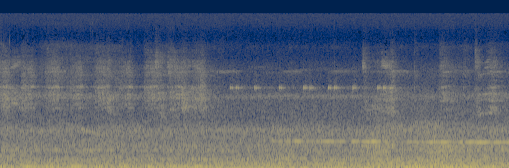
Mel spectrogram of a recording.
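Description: A steady low rumble of outdoor background noise. Around the middle a faint high beep repeats about twice a second for a few seconds, and a faint steady tone sets in and runs on.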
